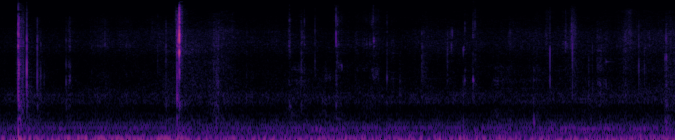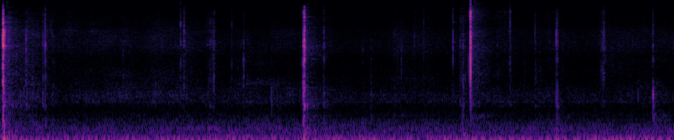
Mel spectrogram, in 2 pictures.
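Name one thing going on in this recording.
Small metal parts click and scrape as a screwdriver works on a piston.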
